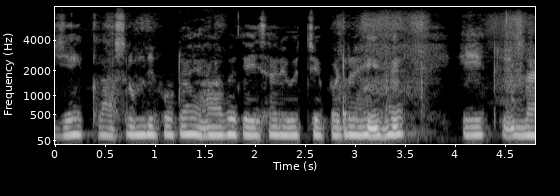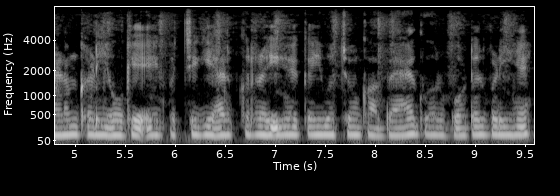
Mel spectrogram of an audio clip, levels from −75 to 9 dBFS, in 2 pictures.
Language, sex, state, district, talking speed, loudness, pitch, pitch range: Hindi, female, Haryana, Rohtak, 205 wpm, -18 LUFS, 130 Hz, 125-135 Hz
